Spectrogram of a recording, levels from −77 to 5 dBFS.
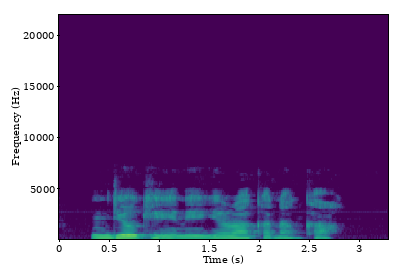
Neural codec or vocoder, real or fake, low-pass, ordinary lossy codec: none; real; none; none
